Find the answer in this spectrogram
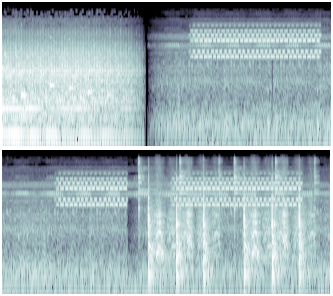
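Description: A small engine running with a low, even knocking pulse, which cuts off suddenly about two seconds in. Then comes a steady high electronic ringing tone, twice, with a short break between. From about seven seconds in the tone returns with a quick, rhythmic run of clicks and taps, like a ringtone tune.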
